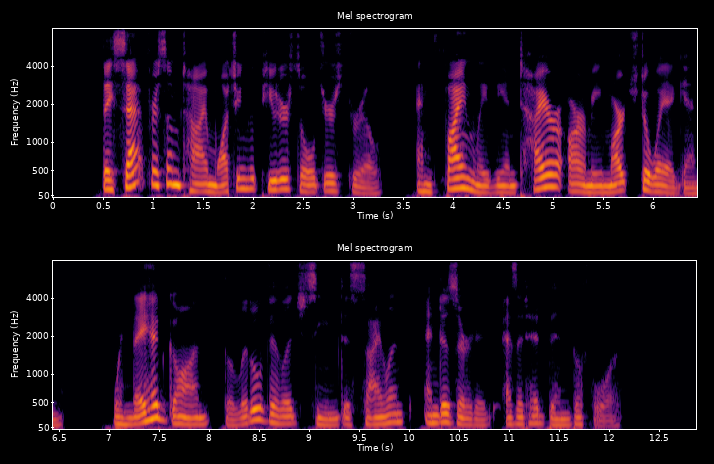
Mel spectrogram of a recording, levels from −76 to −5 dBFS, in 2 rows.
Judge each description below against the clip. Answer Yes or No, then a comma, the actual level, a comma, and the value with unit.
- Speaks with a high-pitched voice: No, low, 125 Hz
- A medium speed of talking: Yes, average, 165 wpm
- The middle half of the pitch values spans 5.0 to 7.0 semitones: Yes, average, 5.3 semitones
